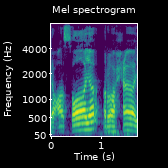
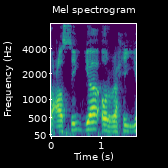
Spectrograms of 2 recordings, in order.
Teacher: قبیلہ ہذیل کے لوگ الف کو یا سے بدل کر کے ادغام کر کے پڑھتے ہیں، تو بجائے عصایہ کے وہ عصیہ اور رحیہ پڑھتے ہیں۔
